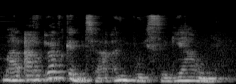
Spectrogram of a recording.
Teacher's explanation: So the V is just not there for this speaker. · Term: loss of V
